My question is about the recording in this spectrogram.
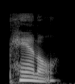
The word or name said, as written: panel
